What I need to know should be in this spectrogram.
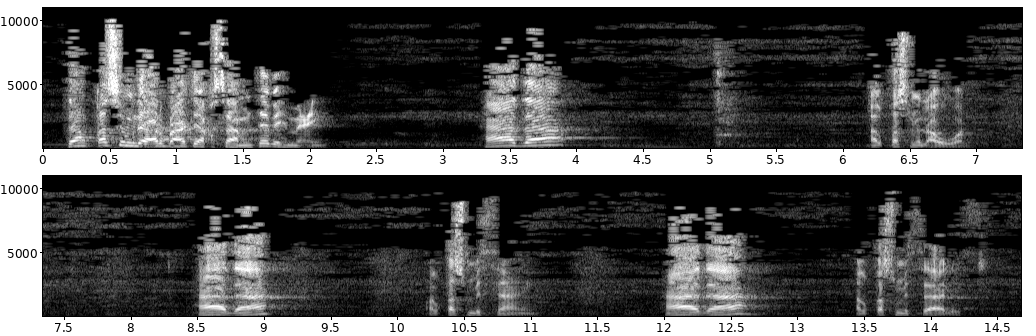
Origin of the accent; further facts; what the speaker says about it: Yemen; إزار مفتوح يسمى عندنا في اليمن معوز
